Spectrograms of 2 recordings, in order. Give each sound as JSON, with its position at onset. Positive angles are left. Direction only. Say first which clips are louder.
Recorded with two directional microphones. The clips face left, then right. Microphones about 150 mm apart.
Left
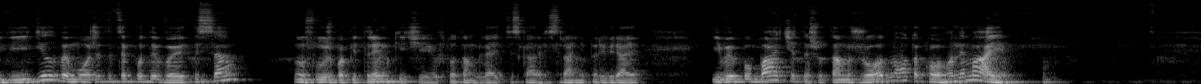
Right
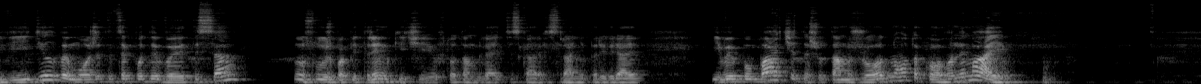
{"t": 0.1, "sound": "speech", "louder": "left 4 dB", "side_deg": -15}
